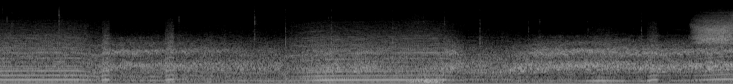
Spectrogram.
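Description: A race car engine drops in pitch as the car slows for a corner.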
